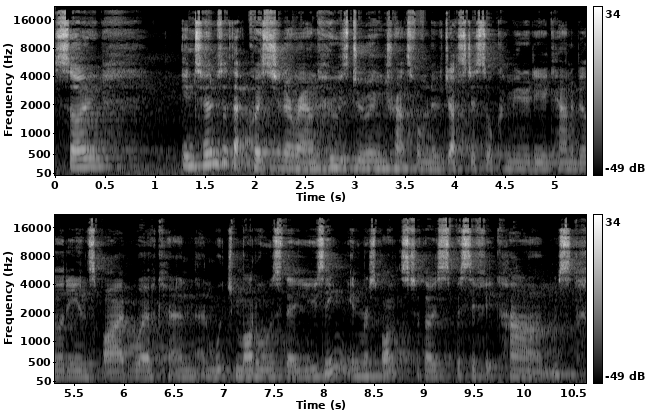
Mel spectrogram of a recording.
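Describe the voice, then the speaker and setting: A woman with an Australian accent speaks at a very deep, low pitch, her loudness swinging widely. The room echoes audibly, and there is noticeable background noise. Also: ordinary pitch variation. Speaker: activist and researcher panelist. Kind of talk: prepared conference talk. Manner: fast.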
